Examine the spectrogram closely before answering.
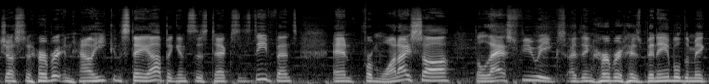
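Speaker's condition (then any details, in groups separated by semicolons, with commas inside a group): No condition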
